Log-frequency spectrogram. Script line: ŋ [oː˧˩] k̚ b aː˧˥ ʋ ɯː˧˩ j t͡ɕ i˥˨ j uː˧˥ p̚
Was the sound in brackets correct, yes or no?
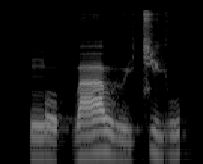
yes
